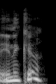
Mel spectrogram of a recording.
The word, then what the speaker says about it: Inicka: Inicka?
